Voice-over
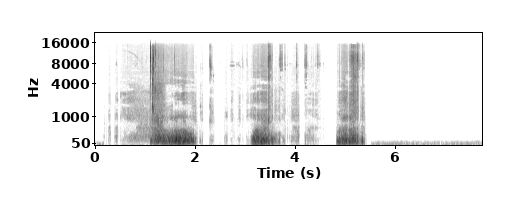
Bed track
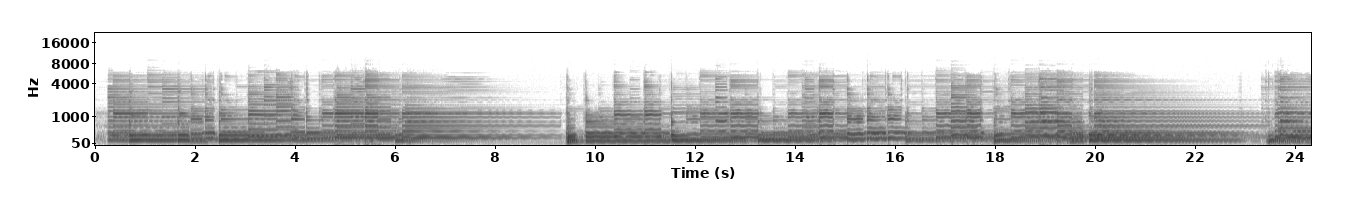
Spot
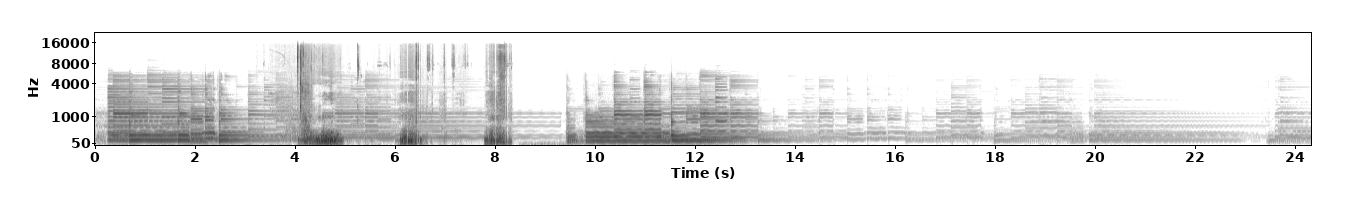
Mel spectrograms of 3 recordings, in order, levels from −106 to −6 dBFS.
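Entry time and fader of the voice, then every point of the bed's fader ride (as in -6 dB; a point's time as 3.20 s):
2.95 s, 0.0 dB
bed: 2.42 s -1.5 dB
3.37 s -20 dB
9.17 s -20 dB
10.02 s -1.5 dB
12.20 s -1.5 dB
14.02 s -31 dB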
